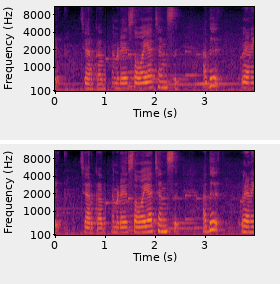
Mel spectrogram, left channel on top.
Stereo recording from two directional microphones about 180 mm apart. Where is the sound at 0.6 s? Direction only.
35° right (ahead or behind).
